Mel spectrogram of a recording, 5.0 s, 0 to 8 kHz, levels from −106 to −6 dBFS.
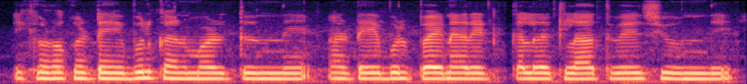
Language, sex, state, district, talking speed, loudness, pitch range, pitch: Telugu, female, Telangana, Mahabubabad, 130 wpm, -17 LUFS, 200-210 Hz, 205 Hz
